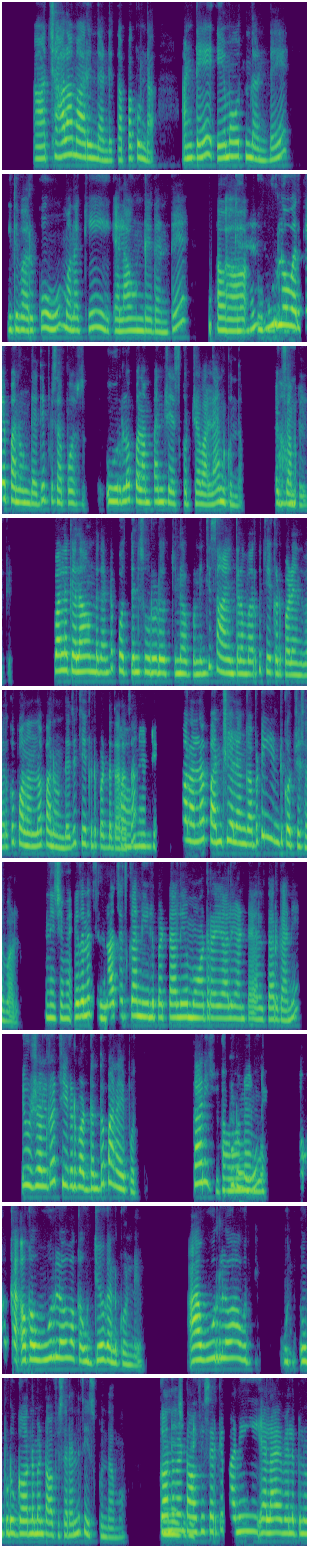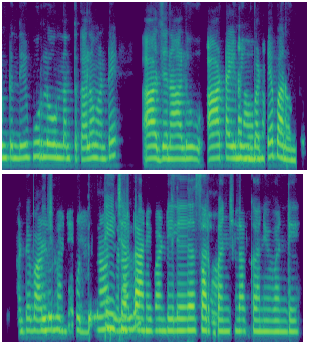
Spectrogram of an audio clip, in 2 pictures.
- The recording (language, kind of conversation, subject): Telugu, podcast, ఆఫీస్ సమయం ముగిసాక కూడా పని కొనసాగకుండా మీరు ఎలా చూసుకుంటారు?
- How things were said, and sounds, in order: other background noise; in English: "సపోజ్"; in English: "ఎగ్జాంపుల్‌కి"; in English: "యూజువల్‌గా"; in English: "గవర్నమెంట్"; in English: "గవర్నమెంట్ ఆఫీసర్‌కి"; in English: "అవైలబుల్"; in English: "టైమింగ్"; tapping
